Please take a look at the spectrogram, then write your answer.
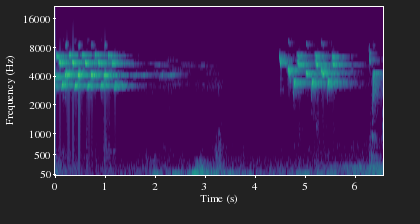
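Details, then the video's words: European goldfinch placed third in a Casablanca bird lovers' association competition. Two bursts of quick, high, chattering trills are separated by a quiet gap with faint low knocks, and a buzzy note comes at the end. "الحسون الفائز بالرتبة الثالثة في المسابقة التي نظمت من طرف الجمعية البيضاوية لمحبي الطيور"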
